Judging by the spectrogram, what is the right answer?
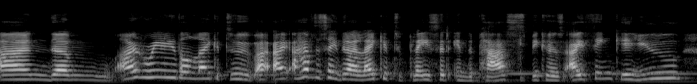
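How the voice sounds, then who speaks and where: A woman with a high pitch and a bright, sharp tone speaks with lively intonation and big swings in loudness. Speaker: tarot reader and life coach. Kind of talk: tarot reading monologue. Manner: fast.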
